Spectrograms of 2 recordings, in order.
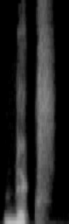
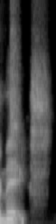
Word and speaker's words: Mx: And how do you say that? It's mix I think MX, it's mix. Yeah, I think it's, it's mix.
